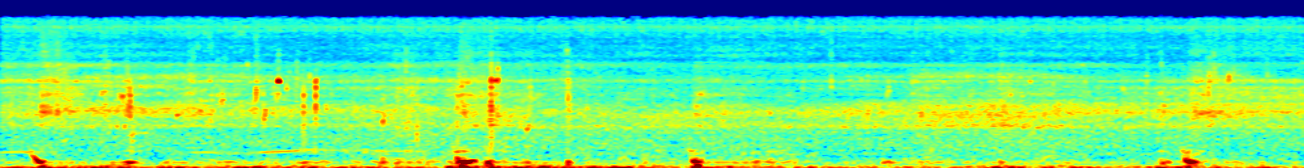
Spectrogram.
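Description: Sea water sloshing and lapping against a surfboard and the action camera mounted on it, with low thumps of water slapping the board, the loudest about four seconds in and another near six seconds.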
